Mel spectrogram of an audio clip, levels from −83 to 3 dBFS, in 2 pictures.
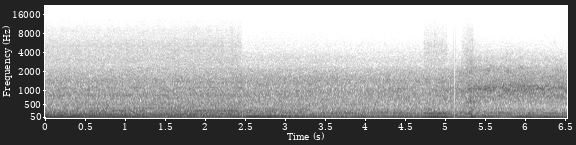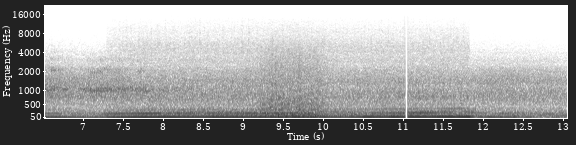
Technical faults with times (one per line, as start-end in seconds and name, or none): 5.11 Bluetooth stall
11.02-11.06 Bluetooth stall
